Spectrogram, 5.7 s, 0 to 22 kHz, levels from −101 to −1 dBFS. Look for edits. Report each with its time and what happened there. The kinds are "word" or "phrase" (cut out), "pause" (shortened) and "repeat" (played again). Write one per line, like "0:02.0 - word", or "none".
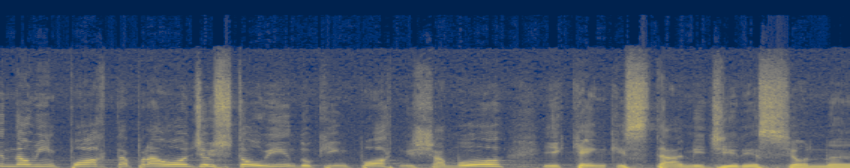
0:02.7 - phrase
0:04.0 - word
